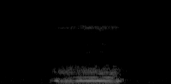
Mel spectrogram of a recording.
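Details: A single drawn-out snore from a sleeping Shih Tzu, a low buzzing drone with a raspy hiss on top, swelling and fading over under a second.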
